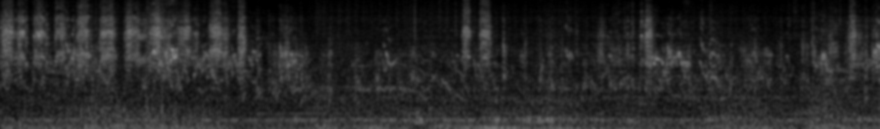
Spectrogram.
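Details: Budgerigars in an aviary colony, lively high chirps and squeaky chatter at the start, thinning to scattered calls with some low rustling noise.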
